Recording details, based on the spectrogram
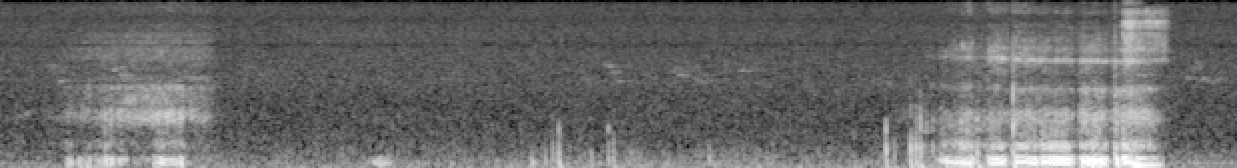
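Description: Low, gravelly snores in two bursts separated by quiet breathing and small clicks; ordinary dog snoring.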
